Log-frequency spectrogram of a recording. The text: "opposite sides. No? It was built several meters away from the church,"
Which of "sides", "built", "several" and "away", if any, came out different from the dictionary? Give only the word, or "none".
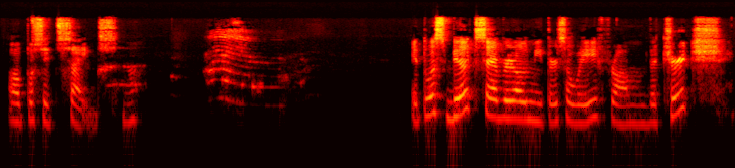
sides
